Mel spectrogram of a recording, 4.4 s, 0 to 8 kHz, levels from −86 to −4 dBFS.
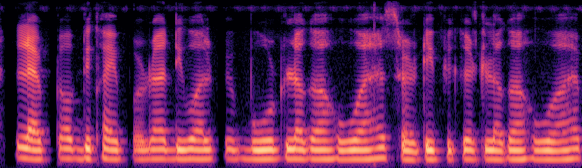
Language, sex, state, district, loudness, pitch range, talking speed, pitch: Hindi, female, Uttar Pradesh, Lalitpur, -20 LUFS, 160-170 Hz, 205 wpm, 165 Hz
